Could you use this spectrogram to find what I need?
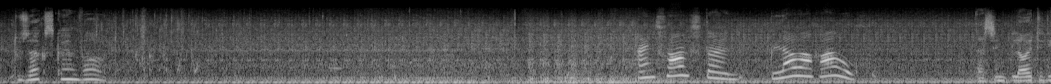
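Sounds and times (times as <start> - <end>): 
engine running: 0.0 - 10.5
speech: 0.2 - 1.3, 6.4 - 8.8, 9.8 - 10.5.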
